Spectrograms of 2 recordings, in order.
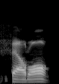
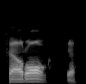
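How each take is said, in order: First: The word is said at normal speed. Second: The word is said very slowly.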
